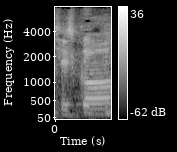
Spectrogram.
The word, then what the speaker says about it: Xisco: Soy Xisco. No hay que confundirlo. ¿Qué pasa, Alberto? ¿Cómo va? Aquí Xisco. Xisco. No ninguna de las otras 50 maneras de las que pronunciaste mi nombre.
